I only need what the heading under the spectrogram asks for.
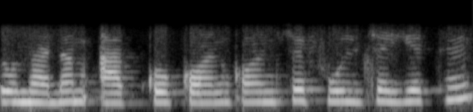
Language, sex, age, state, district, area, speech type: Hindi, female, 18-30, Uttar Pradesh, Chandauli, urban, conversation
